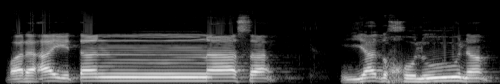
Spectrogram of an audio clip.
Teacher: دال میں قلقلہ ہوگا، دال حروف قلقلہ میں سے ہے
